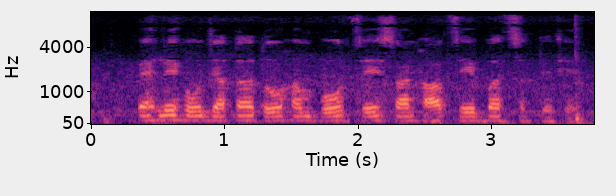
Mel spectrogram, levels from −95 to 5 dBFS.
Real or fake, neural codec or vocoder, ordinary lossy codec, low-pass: real; none; AAC, 48 kbps; 10.8 kHz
